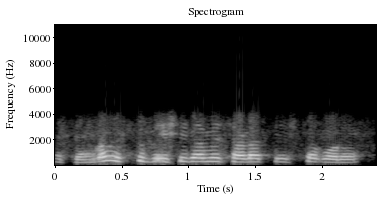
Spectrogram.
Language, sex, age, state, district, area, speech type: Bengali, female, 30-45, West Bengal, Howrah, urban, conversation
